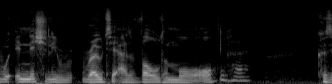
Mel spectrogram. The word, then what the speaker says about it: Voldemort: Voldemort is pronounced Voldemort.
